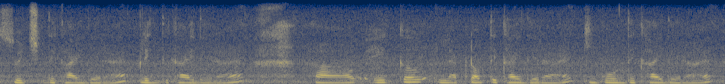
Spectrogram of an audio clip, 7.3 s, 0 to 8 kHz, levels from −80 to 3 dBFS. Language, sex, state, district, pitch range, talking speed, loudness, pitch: Hindi, female, Bihar, Sitamarhi, 165-195 Hz, 175 wpm, -24 LUFS, 180 Hz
